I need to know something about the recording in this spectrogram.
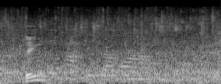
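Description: Restaurant room noise: a steady rushing hiss under the faint murmur of other people talking.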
